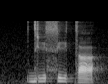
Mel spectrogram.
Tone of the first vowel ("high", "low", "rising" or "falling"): high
